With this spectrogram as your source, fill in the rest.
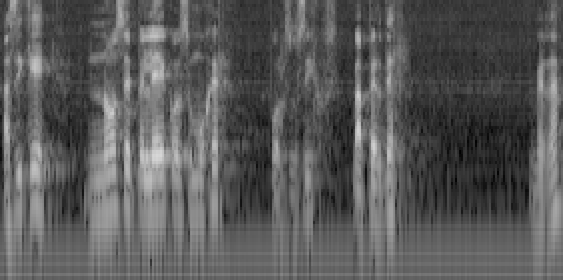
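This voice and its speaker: A male pastor preaching a sermon, moving between quiet asides and loud, emphatic passages. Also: medium pitch, a little slow, long reverb tail, soft background music.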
